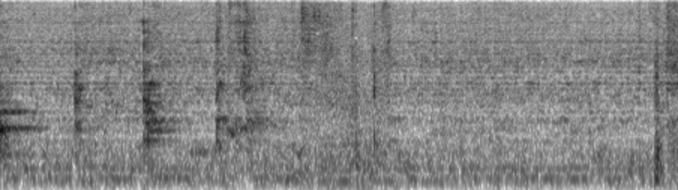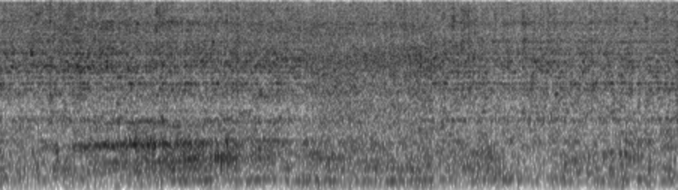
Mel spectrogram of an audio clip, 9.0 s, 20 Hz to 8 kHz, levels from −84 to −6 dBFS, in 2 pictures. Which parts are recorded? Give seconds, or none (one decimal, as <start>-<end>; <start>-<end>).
2.1-2.6; 6.6-7.4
